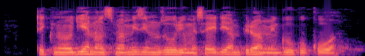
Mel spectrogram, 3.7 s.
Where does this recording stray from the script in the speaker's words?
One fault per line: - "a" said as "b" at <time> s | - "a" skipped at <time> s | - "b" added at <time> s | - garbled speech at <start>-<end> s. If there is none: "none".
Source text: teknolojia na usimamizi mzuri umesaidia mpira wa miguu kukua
none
